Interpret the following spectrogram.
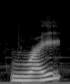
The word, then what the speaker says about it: right: Silent W often appears before R. Examples include right, wrong, wrist, and wrap. Even though the spelling starts with W, the sound starts with R.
